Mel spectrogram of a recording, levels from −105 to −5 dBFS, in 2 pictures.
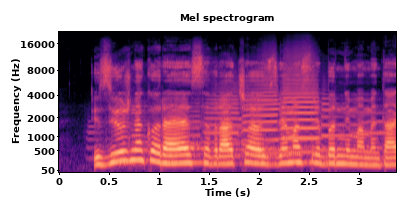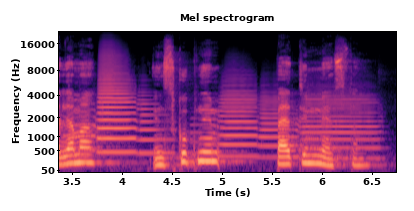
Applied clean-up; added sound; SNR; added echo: none; Trumpet; 12 dB; none.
